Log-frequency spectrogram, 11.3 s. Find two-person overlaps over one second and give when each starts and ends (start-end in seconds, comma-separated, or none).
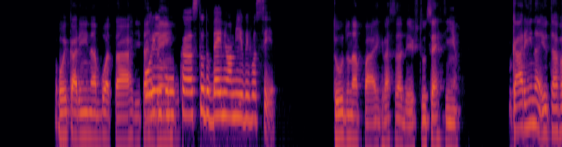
none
